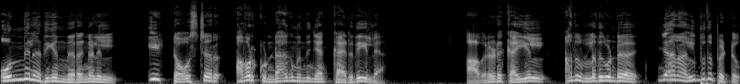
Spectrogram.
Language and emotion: Malayalam, surprised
